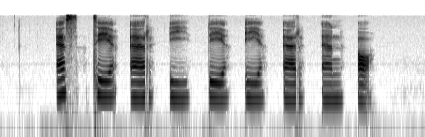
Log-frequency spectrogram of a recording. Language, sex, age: Swedish, female, 26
